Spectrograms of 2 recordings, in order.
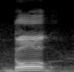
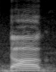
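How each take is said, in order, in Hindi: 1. स्वर 'aa' और 'o' के बीच में बोला जाता है। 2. स्वर सादे 'aa' जैसा बोला जाता है। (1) "बड़े आ से छोटे ओ के बीच में बोल सकते हैं" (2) "दूसरे रूप से बोला जा सकता है"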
